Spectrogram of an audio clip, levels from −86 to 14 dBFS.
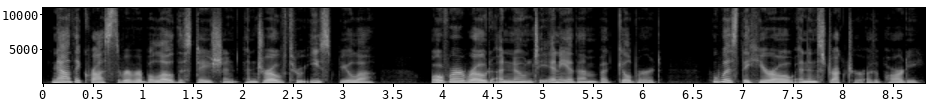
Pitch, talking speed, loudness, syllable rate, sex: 170 Hz, 215 wpm, -18 LUFS, 6.1 syllables/s, female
